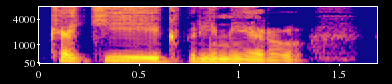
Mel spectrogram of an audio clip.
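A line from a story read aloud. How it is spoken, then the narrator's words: Heavy sigh. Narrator (Russian): Харри тяжело вздохнул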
